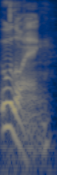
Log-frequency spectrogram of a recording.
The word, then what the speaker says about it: ULOANG: you mean so uh it's based on my last name I just switched the syllables and made up the word uloang so I also made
